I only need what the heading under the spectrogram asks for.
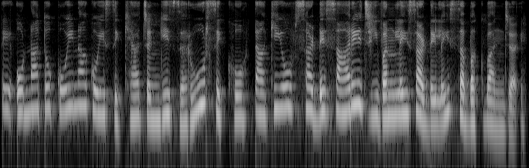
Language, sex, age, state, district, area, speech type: Punjabi, female, 30-45, Punjab, Amritsar, urban, spontaneous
